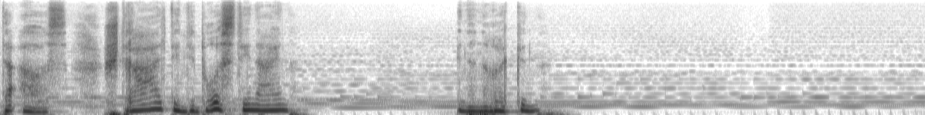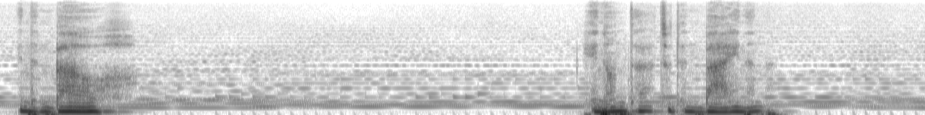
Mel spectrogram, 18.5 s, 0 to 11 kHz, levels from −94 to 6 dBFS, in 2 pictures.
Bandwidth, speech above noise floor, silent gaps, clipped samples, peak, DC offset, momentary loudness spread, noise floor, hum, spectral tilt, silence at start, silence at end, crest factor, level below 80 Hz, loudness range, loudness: 10.5 kHz; 34 dB; none; under 0.1%; -4 dBFS; under 0.1%; 17 LU; -55 dBFS; none; -6 dB/octave; 0 s; 1.5 s; 22 dB; -34 dBFS; 9 LU; -23 LUFS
